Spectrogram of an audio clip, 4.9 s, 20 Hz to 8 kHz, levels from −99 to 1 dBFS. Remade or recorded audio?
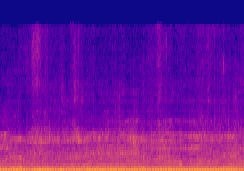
remade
